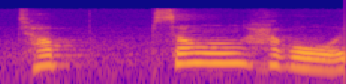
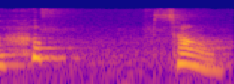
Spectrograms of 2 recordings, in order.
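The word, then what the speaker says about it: 扱: 즉 큰 제사인즉 공기 접성하고 이때 접이라고 읽지 않고 이때 접자는요 거둘 흠이라 읽습니다 거둘 숫자를 거둘 흙과 같이 씁니다 그래서 그 어디냐 대제사인 즉 그 흡성 흡성이죠 겉은 거두어서 그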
